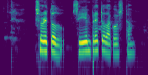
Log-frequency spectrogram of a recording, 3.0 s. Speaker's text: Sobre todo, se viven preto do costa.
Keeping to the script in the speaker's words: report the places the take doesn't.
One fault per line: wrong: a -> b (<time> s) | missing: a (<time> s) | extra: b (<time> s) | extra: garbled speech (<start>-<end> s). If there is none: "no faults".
wrong: do -> da (2.1 s)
